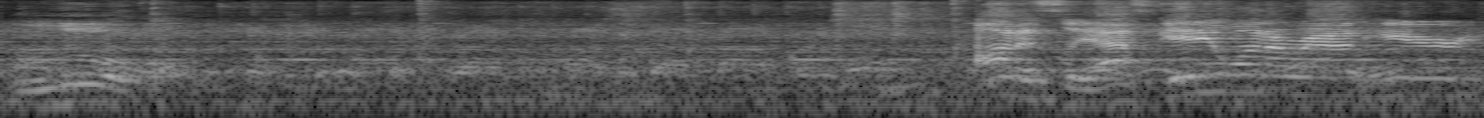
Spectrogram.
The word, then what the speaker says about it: Louisville: Kentucky oh you said it see it's actually pronounced Lille honestly ask anyone around here in any uh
